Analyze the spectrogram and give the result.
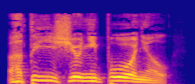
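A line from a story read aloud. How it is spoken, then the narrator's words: Question after laughing. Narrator (Russian): спросил, отсмеявшись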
